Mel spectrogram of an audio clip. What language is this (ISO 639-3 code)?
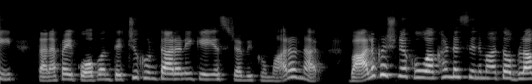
tel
